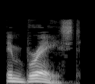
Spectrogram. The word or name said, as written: embraced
